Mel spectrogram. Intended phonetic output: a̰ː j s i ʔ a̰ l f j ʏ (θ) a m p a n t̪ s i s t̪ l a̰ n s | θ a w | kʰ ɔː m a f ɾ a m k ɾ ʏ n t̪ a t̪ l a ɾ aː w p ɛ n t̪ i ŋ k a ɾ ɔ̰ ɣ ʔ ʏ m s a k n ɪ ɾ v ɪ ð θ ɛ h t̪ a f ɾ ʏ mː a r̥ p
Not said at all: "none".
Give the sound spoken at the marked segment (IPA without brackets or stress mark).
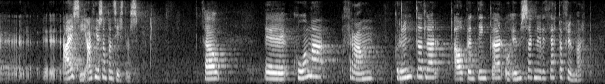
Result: s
